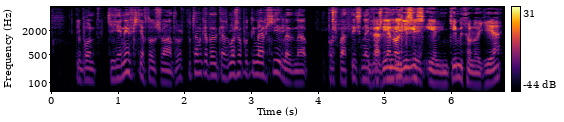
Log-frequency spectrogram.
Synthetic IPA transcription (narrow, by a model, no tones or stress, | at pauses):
lipo̞nce̞ʝe̞niθi̥ce̞ɐft̪osso̞ɐnθɾo̞pospuit̪ɐnekɐt̪ɐðikɐzme̞nosɐpo̞t̪inɐɾçiðilɐðinɐ | pɾo̞spɐθisinɐilɐðiɐnoisʝisie̞linicimiθo̞lo̞ʝiɐ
